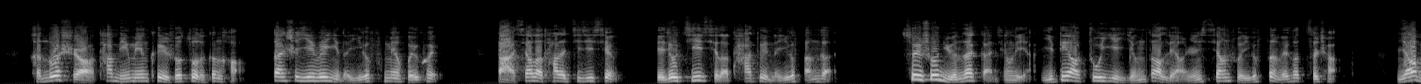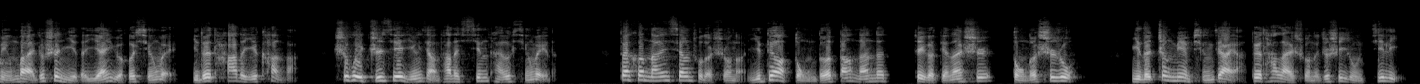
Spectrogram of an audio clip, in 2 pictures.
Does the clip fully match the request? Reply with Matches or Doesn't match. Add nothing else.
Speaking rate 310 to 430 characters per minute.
Matches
